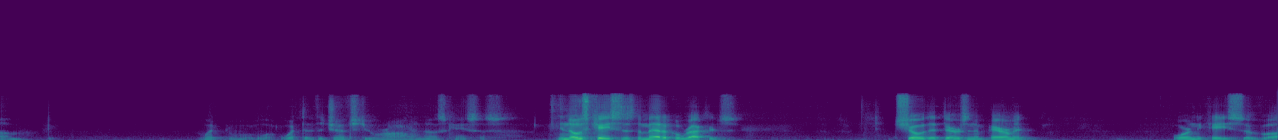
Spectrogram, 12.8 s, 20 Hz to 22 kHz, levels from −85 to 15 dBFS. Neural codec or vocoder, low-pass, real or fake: codec, 16 kHz, 0.7 kbps, FocalCodec; 7.2 kHz; fake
